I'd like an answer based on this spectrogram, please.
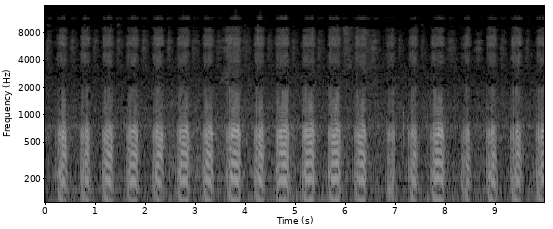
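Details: Sleeping 8-week-old bulldog puppy named Bumble snoring in an even rhythm, roughly two wheezy, snorting breaths every second, each rasping pulse alike and separated by short quiet pauses.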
